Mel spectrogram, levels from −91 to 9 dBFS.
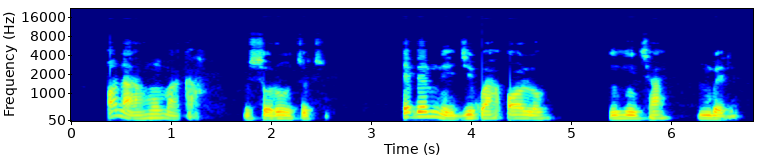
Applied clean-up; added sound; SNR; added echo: none; none; none; none.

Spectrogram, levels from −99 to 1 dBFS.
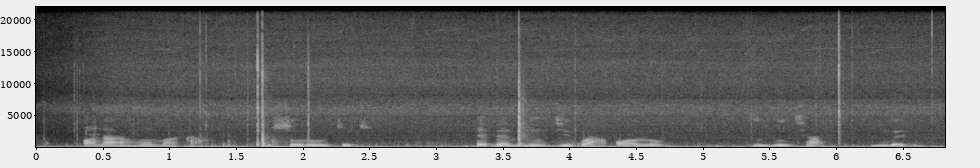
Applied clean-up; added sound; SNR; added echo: none; Fire; 0 dB; none.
